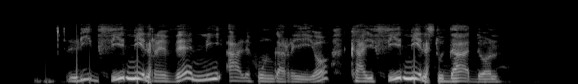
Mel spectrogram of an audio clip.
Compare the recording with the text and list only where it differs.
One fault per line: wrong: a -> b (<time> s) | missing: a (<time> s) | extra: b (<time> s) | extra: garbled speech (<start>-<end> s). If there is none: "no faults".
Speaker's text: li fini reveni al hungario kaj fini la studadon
no faults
